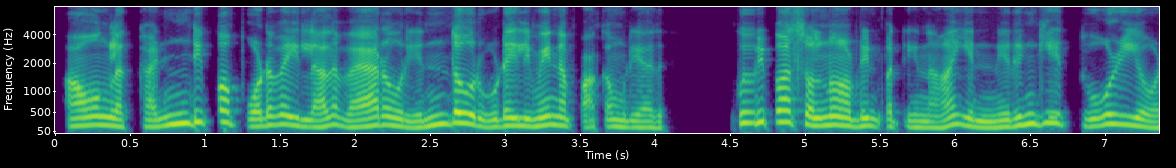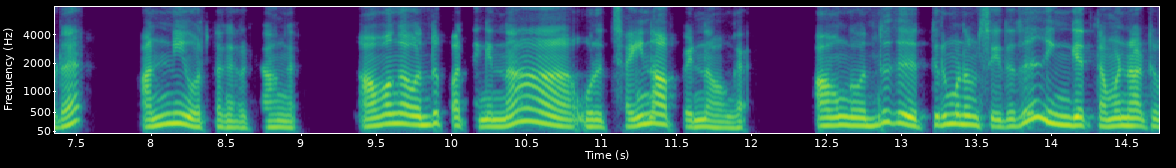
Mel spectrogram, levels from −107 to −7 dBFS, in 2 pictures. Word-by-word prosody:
அவங்கள 190 -1 +2 0.2
கண்டிப்பா, 245 - +1
புடவை 200 +5 0
இல்லாத 160 +5 -1
வேற 175 +5 +2
ஒரு 165 - -2
எந்த 225 +6 +1
ஒரு 175 - -2
உடையிலயுமே 185 +1 +2
நான் 185 - -5
பார்க்க 165 0 -5
முடியாது. 145 -2 -5 0.5
குறிப்பா 265 +2 +2
சொல்லணும், 195 0 +3
அப்படின்னு 175 -1 -2
பார்த்தீங்கன்னா, 145 -3 -6 0.2
என் 145 -2 -1
நெருங்கிய 225 +9 0 0.2
தோழியோட 185 -6 -1 0.6
அண்ணி 230 +6 +2
ஒருத்தங்க 155 -2 -6
இருக்காங்க. 150 +2 -5 0.5
அவங்க 230 +5 +3
வந்து 205 +4 +1
பார்த்திங்கன்னா, 170 - 0 0.4
ஒரு 165 - +1 0.2
சைனா 205 +8 +3 0.2
பெண் 160 +1 0
அவங்க. 140 0 -4 0.6
அவுங்க 195 +1 +3
வந்து 185 +8 0 0.3
திருமணம் 210 0 +2
செய்தது 170 - -2 0.2
இங்கே 195 -2 +4
தமிழ்நாட்டு 180 0 +1
185 Hz, 145 wpm, -23 LUFS, 160-210 Hz, 0.6 s, இங்கே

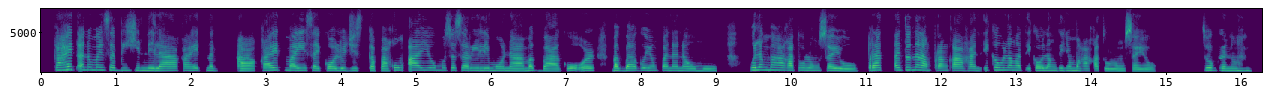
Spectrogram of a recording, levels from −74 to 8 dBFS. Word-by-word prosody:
kahit 320 +4 +3
ano 330 -1 +1
man 315 -1 -3
sabihin 265 -2 -3
nila 245 0 +3
kahit 255 0 -2
nag 250 -2 -4 0.2
ah, 235 0 +5
kahit 280 +2 +2
may 260 -1 +1
psychologist 245 -1 -1
ka 240 - +4
pa, 235 0 +2
kung 295 +5 -4
ayaw 290 0 +3
mo 275 0 -10
sa 280 - -3
sarili 255 -2 -2
mo 245 0 -1
na 230 -1 +2
magbago 235 -1 +1
or 250 0 +2 0.2
magbago 255 0 +3
'yong 260 -1 -6
pananaw 245 -2 -2
mo, 225 0 -4 0.4
walang 315 +2 +3
makakatulong 280 -4 -1
sa 260 0 0
'yo. 225 -3 +1 0.2
Prat 295 +2 +4 0.2
ito 300 +2 -1
na 320 -1 +2
lang 270 -2 +2
prangkahan, 255 -2 +1
ikaw 295 +3 -1
lang 295 -1 -1
at 280 - -4
ikaw 260 -1 -1
lang 255 0 0
din 250 0 -3
'yong 250 - +1
makakatulong 225 -2 -2
sa 210 -1 +2
'yo. 205 0 -4 0.6
So, 285 0 +1
gano'n. 235 -1 -2
255 Hz, 175 wpm, -23 LUFS, 240-275 Hz, 0.6 s, ah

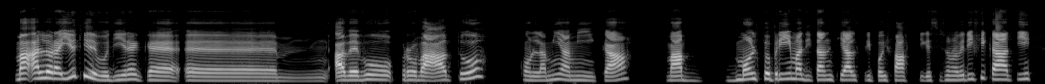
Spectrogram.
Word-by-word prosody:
Ma 255 +2 +6
allora 280 0 +6
io 290 +8 +2
ti 385 - -1
devo 230 - +1
dire 220 +4 -2
che, 190 -1 +1
ehm, 170 -4 -4
avevo 200 +2 +2
provato 205 - +1 0.3
con 200 -3 -8
la 185 - -3
mia 220 +3 -3
amica, 195 +1 0 0.4
ma 195 +1 +4 0.5
molto 245 +5 +1
prima 250 0 0
di 210 -4 -9
tanti 215 +1 -1
altri 205 0 -1
poi 195 +1 -7
fatti 195 -1 -3
che 190 - -8
si 185 -1 -24
sono 205 0 -7
verificati, 240 +1 +1
205 Hz, 150 wpm, -21 LUFS, 185-235 Hz, 0.5 s, Ma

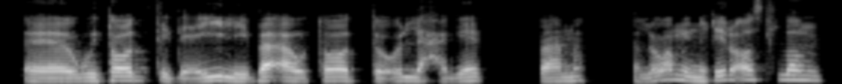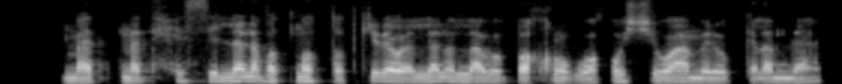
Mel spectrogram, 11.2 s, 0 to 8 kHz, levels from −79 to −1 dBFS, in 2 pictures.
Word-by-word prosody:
آآ 120 0 +4
وتقعد 130 +4 +2
تدعي 125 +2 0
لي 125 -2 +1
بقى، 125 0 +5
وتقعد 135 +3 +2
تقول 130 0 -4
لي 130 - 0
حاجات، 130 +4 -3 0.3
فاهمة، 125 +4 -1 0.3
فاللي 115 +2 -6
هو - - 0
من 155 -7 -1
غير 155 +7 +1
أصلًا 170 -2 -2 0.5
ما 120 -1 +2
ت 120 0 -21
ما 120 -1 +2
تحس 130 +3 -10
إن 135 0 +1
أنا 140 0 +5
بتنطّط 130 -1 -1
كده، 135 -2 +2
والّا 120 +2 +2
إن 135 - 0
أنا 125 -2 +1
ال 120 0 -1
باخرج 120 -1 0
وأخُش 120 +4 -2
وأعمل 120 -1 +2
والكلام 115 +1 -2
ده. 115 +1 -4
125 Hz, 170 wpm, -23 LUFS, 120-135 Hz, 0.5 s, بقى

